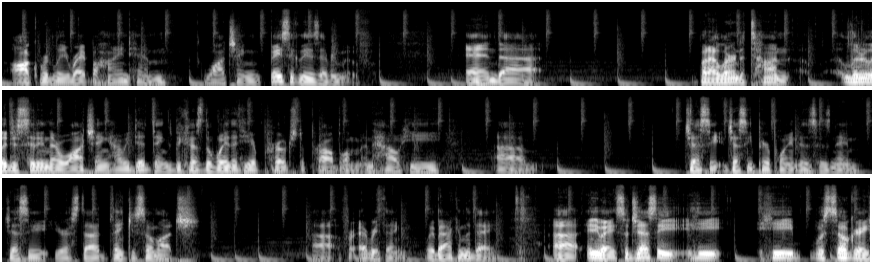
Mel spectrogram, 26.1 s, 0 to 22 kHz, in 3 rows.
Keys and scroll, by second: 1.4 super+f, 1.9 v, 3.4 space, 3.9 space, 4.7 space, 5.8 space, 6.3 alt+super+space, 6.9 alt+super+space, 7.5 v, 7.7 space, 8.2 alt+super+space, 10.9 t, 12.3 typing, 14.2-15.7 typing, 17.1 space, 17.7 super+space, 18.3 space, 18.4 space, 18.7 v, 20.9 space, 21.4 space, 22.0 super+space.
